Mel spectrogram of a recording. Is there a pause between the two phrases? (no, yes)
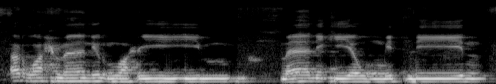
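yes. There is a clear stop between the phrases. The speaker calls it right. "Kalau mau diwakaf, diwakaf"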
